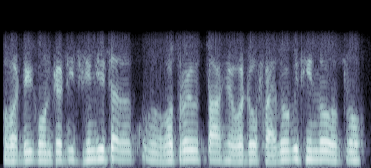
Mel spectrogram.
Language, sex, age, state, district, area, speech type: Sindhi, male, 60+, Delhi, South Delhi, rural, conversation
